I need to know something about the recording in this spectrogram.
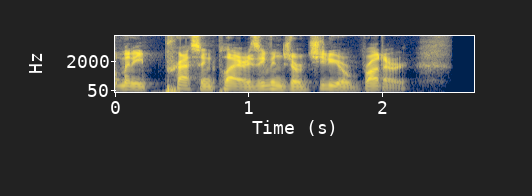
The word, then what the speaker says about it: Rutter: pressing players, even Jorginho Rutter or Rutter as it's pronounced correctly, he's very much pressing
